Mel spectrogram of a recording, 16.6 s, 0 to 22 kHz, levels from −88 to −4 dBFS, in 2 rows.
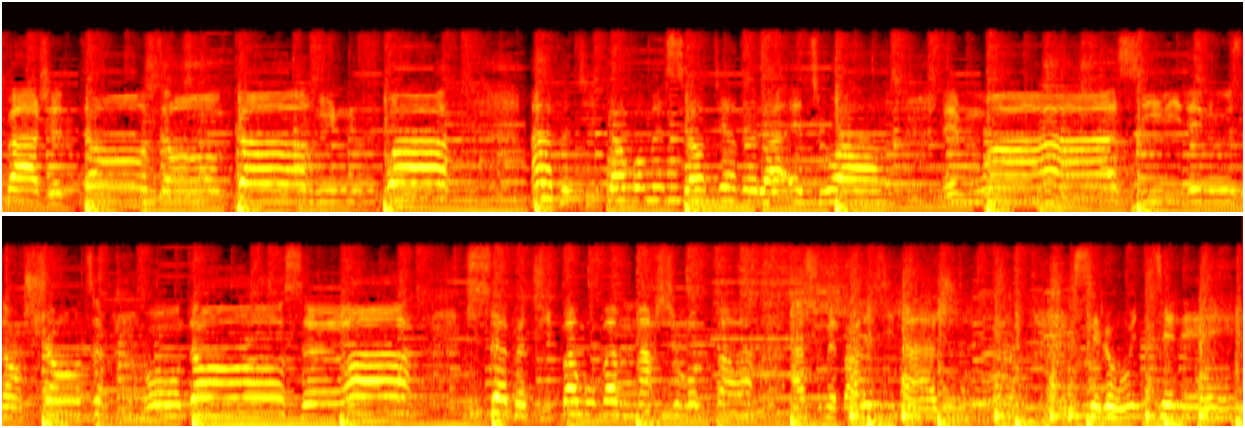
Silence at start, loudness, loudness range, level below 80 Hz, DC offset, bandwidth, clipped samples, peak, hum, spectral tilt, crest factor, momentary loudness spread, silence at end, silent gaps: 0 s; -24 LUFS; 2 LU; -32 dBFS; under 0.1%; 12 kHz; under 0.1%; -6 dBFS; none; -4.5 dB/octave; 18 dB; 5 LU; 0 s; none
